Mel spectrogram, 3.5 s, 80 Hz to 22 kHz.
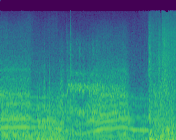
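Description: Fast car skidding in the video game Just Cause 3: loud engine whine with screeching tyres sliding, pitch bending as it drifts, ending in a sharp burst, no voices.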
